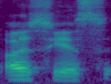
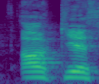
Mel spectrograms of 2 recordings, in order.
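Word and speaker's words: Arceus: I just like Arus as a sound. It sounds way better than Archus. It is. But Archus is how you pronounce that proper is the issue.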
